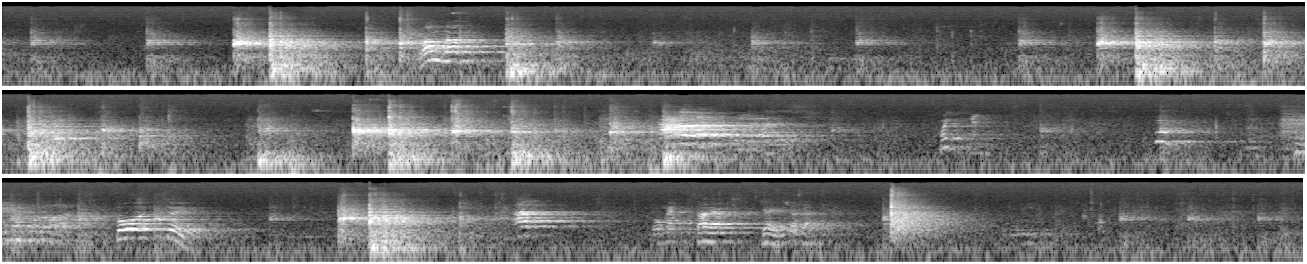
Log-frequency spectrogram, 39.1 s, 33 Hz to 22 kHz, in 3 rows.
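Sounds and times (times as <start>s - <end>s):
handball smacks echoing: 0.2s - 0.8s, 1.4s - 21.9s, 26.1s - 32.2s, 33.3s - 36.0s, 36.9s - 39.0s.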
